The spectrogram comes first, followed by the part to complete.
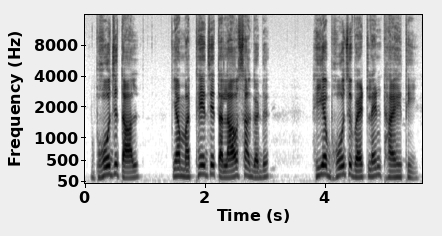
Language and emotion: Sindhi, neutral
